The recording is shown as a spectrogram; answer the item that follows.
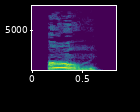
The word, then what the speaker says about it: Om: Om is usually pronounced as 3 separate sounds. A, O, and Om.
